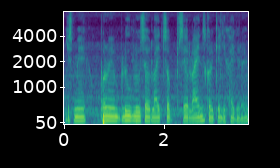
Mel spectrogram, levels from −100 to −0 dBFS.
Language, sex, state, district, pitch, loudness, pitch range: Hindi, male, Arunachal Pradesh, Longding, 105 Hz, -26 LUFS, 100-110 Hz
